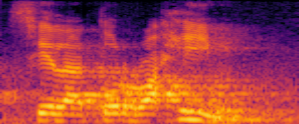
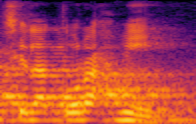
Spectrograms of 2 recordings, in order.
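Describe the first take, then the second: First: The word ends with the syllables ra-him. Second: The word ends with the syllables rah-mi. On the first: This is the original Arabic form. The speaker calls it right. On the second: This is the form adopted into Indonesian. The speaker calls it wrong. "Jadi bukan silaturahmi. Itu bahasa Indonesia"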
